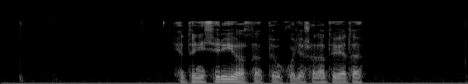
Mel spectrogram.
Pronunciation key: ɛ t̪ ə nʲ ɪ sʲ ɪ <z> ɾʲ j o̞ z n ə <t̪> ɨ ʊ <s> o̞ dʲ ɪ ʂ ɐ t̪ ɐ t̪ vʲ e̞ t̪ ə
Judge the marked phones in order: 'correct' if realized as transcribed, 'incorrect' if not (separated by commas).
incorrect, correct, incorrect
